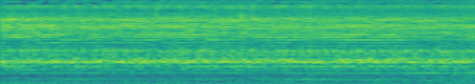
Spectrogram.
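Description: Technical death/thrash metal: a sustained, held chord over a fast, steady low pulse, loud throughout.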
